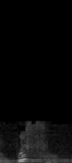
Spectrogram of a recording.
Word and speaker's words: whistle: you'll never hear you will see it glisten but no matter how you listen you'll never hear that silent t not even in a whistle not even in a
